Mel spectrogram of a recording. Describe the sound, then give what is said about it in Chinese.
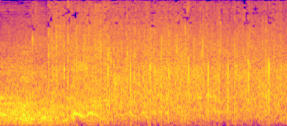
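An audience applauds on its own, with dense, even clapping that continues at a steady loudness throughout, with individual sharp claps standing out now and then. “啊，这次比较自觉，我没叫你们就鼓掌了。”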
